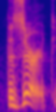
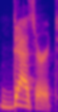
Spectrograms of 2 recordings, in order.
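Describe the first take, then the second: First: The stress is on the second syllable. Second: The stress is on the first syllable. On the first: It means a sweet course after a meal. "the da, 요 리듬에 맞추면 dessert" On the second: It means a dry sandy region. "data, 요 리듬에 맞추면 desert 이거고"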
